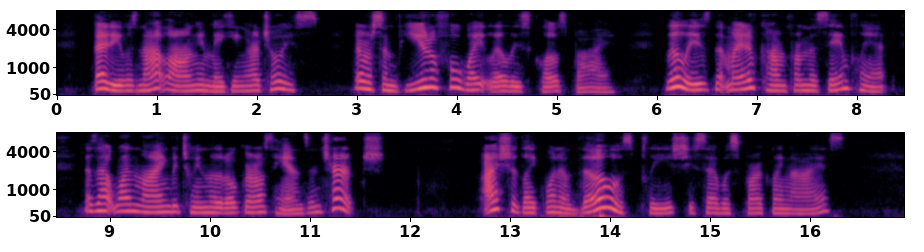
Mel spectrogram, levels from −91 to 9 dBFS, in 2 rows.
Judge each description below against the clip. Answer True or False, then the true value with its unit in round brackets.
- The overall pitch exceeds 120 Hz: True (190 Hz)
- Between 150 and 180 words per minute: True (170 wpm)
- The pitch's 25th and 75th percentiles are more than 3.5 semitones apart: True (4.8 semitones)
